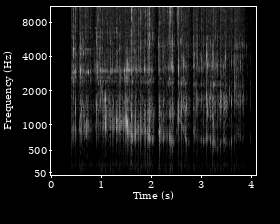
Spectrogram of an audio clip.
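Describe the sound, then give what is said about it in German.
Tea pours steadily into a cup for a few seconds, a continuous trickling splash with small gurgles and a brief clink midway, no one speaking. “wollen wir Tee eingießen?”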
